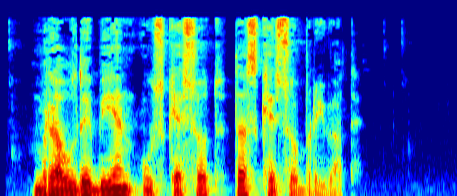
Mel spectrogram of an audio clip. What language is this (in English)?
Georgian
